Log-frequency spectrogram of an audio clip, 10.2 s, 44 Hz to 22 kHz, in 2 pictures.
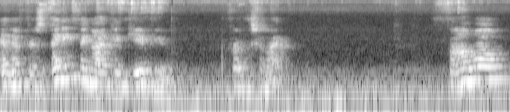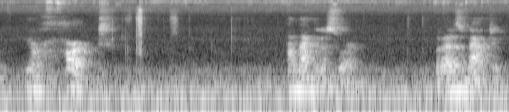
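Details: Adult woman with myasthenia gravis since age 7 (about 45 years), palate not working so air escapes through the nose, reading a passage apparently without her custom palatal device; hypernasal speech.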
